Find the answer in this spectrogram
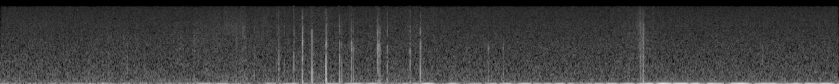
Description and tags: fist clenching (4)
Just made some anime style fist clenching sounds cause I wasn't able to find it somewhere.
clench, anger, clenching, anime, clenched, fist, fight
